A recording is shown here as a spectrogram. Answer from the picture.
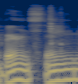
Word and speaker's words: Berenstain: correct pronunciation or spelling is it the stain one yeah Baron stain Bears basically uh that's the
